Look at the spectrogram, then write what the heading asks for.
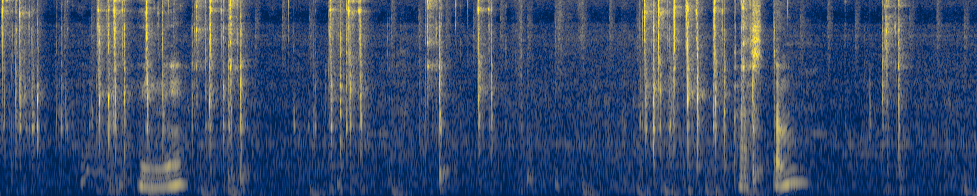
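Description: Computer keyboard typing in bursts of quick clicks while text is entered at a command line, with a voice speaking over parts of it.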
